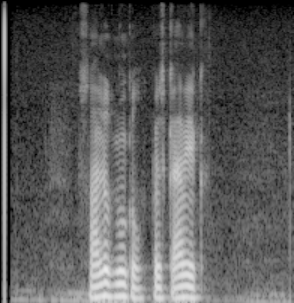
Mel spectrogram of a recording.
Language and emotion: Russian, neutral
